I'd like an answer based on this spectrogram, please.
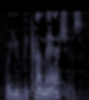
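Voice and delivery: normal talking voice

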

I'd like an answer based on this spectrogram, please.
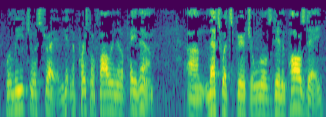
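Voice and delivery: usual speaking voice

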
